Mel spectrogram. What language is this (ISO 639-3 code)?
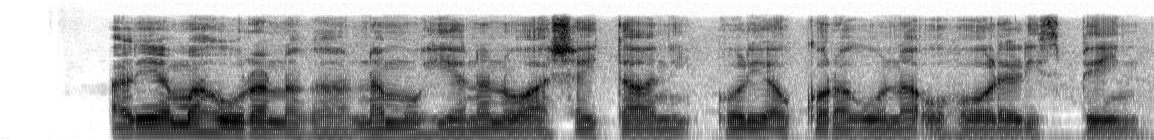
kik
